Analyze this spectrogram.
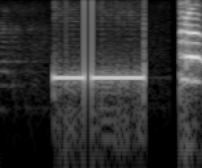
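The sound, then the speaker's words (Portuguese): A steady mid-pitched telephone ringing tone plays while a call is placed, lasting nearly a second with one brief break partway through, and a voice starts speaking right after it stops. “Tô ligando.”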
